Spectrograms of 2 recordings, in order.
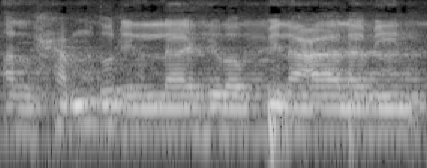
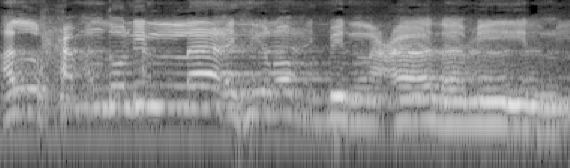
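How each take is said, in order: First: The words are pronounced sloppily and inaccurately. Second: The words are pronounced carefully and precisely. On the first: The reciter never learned to recite properly. The speaker calls it wrong. "সূরা কেরাত শুদ্ধ করে পড়তে পারেন না" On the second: The reciter knows how to recite properly. The speaker calls it right. "এটা হলো শুদ্ধ করে তেলাওয়াত করে নামাজ।"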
